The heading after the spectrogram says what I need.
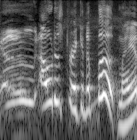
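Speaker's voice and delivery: high, loud teasing squeal; mocking tease. Teasing Trey on the phone, high mocking squeal. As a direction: rib a buddy for falling for it.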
